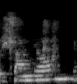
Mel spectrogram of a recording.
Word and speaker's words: Chagnon: I've been saying Chanyon. Okay, that's what I would have guessed, but given how we pronounce French words in Maine, I wasn't sure. Is there anybody here for Sarah Chanyon or Chagnon or Chagnon, if we're being fancy?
